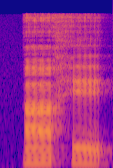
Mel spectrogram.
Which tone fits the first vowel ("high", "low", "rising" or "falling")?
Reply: low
